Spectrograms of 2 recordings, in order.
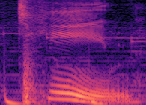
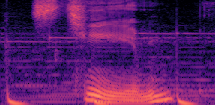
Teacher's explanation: The t sound can be pronounced as an aspirated t, like in the word team, or it can be pronounced as an unaspirated t, a normal t, like in the word steam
